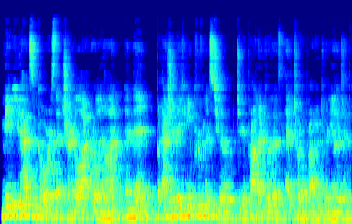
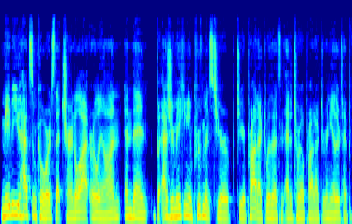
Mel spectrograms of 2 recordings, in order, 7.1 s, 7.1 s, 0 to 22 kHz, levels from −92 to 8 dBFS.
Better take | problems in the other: second | off-mic speech; far // room echo; noticeable; dies away in 0.8 s

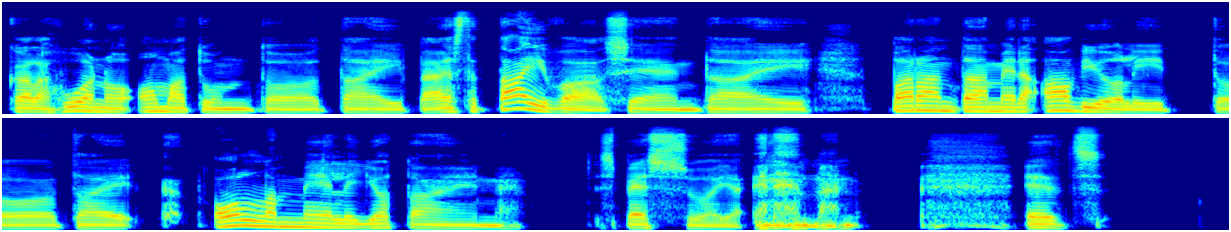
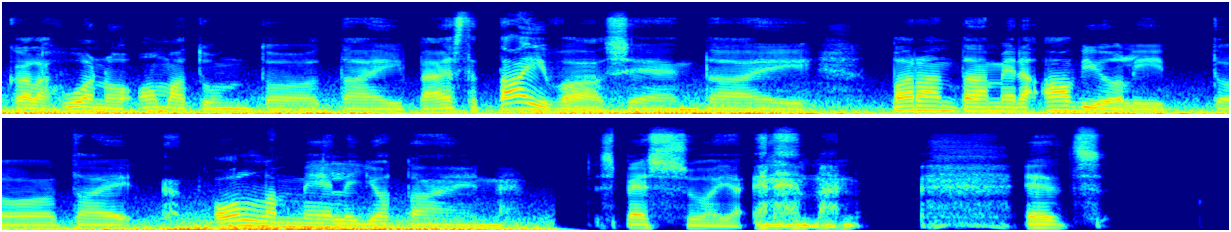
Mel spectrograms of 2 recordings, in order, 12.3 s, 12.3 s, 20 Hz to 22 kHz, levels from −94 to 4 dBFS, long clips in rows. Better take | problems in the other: first | low rumble; noticeable; until 9 s; 15 dB below the speech

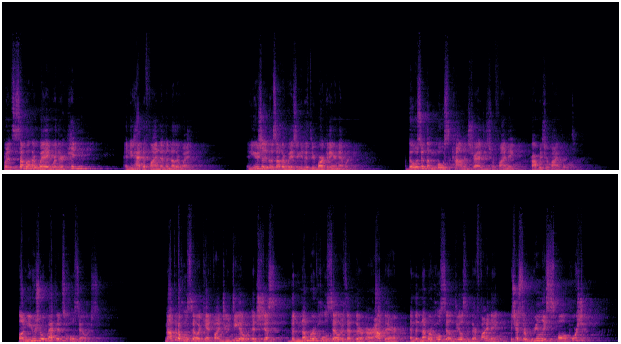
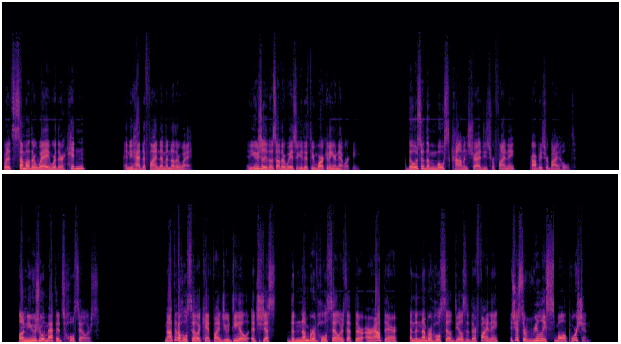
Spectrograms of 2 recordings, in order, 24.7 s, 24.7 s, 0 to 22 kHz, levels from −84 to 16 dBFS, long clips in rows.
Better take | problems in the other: second | room echo; slight; dies away in 1.1 s

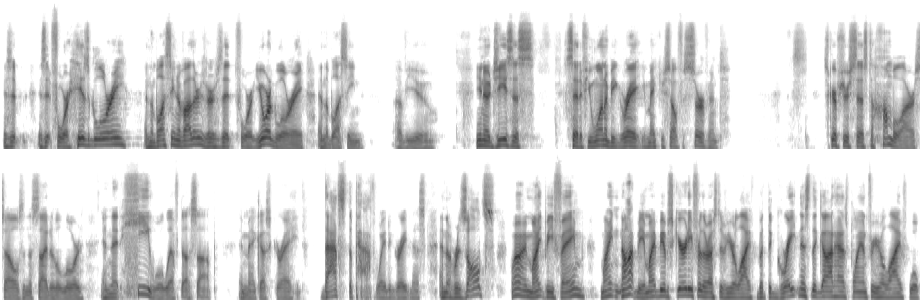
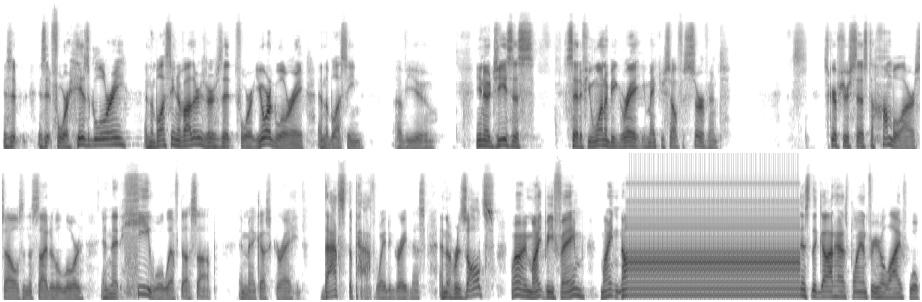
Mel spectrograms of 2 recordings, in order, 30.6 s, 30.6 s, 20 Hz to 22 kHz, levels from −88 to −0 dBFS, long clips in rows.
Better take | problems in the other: first | audio freezing; at 26 s for 3 s

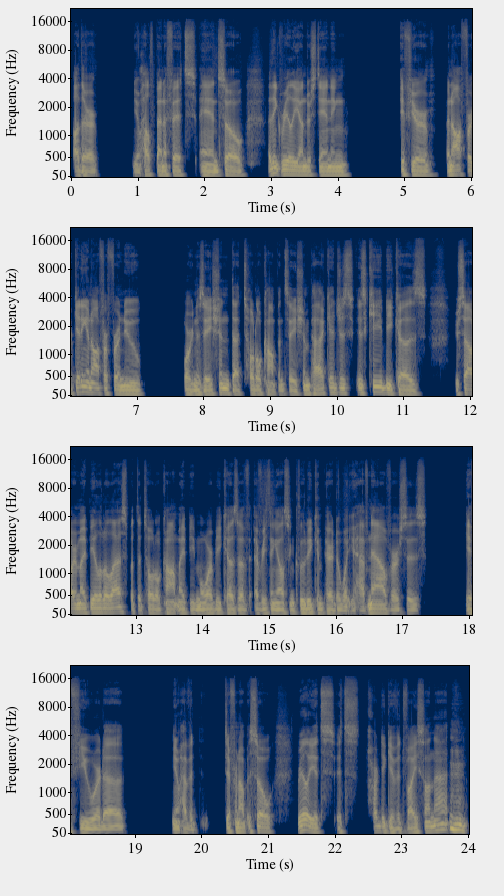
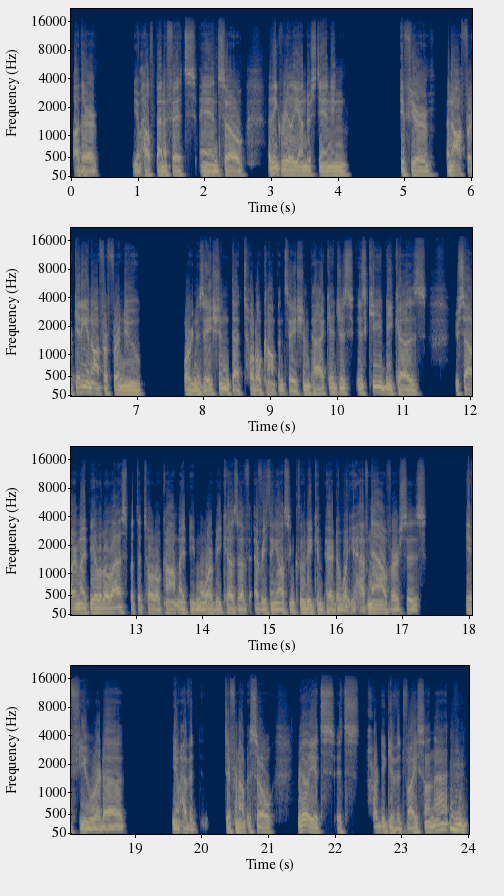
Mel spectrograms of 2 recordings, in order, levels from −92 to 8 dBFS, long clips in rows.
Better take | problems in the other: first | distortion; slight; 10 dB below the speech

